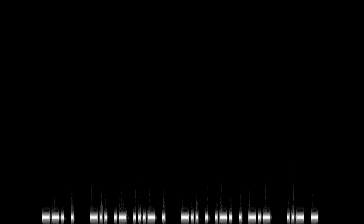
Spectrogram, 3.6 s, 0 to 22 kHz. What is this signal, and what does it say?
Morse code, heard as a keyed tone, about 53 wpm, 690 Hz. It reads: GE DAVE DEREK UT
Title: K1USN SST QSO Practice - 50wpm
